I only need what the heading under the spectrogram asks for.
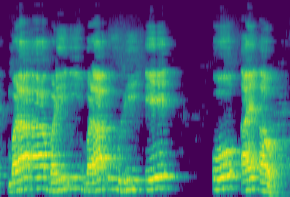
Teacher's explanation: बड़ा आ बड़ी ई बड़ा उ ऋ ए ओ ऐ औ ये जो स्वर है इनके उच्चारण में दो मात्रा का समय लगता है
